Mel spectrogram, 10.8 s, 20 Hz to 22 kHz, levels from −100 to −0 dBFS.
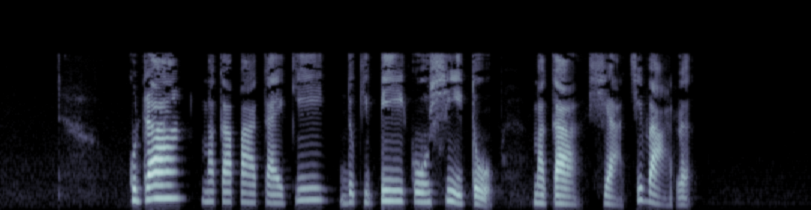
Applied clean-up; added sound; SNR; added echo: none; none; none; none.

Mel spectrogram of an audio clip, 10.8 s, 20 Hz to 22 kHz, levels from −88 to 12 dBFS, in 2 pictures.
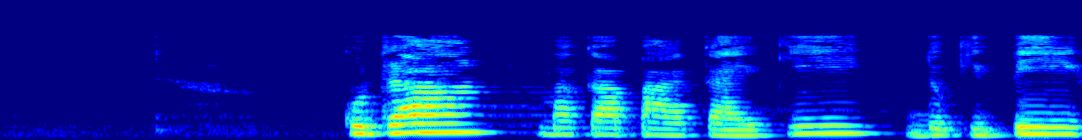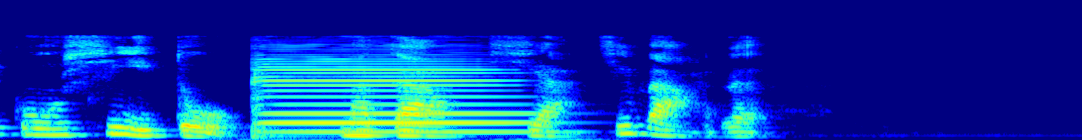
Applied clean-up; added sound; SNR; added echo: none; Bowed string instrument; -2 dB; reverberation time 0.3 s.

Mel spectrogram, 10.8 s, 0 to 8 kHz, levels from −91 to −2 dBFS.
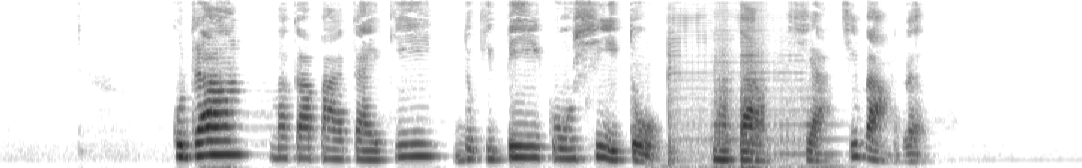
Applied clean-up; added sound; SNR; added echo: neural separator model SepFormer DNS4.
